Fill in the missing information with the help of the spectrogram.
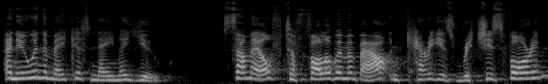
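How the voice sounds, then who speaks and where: An actress playing a bitter, grasping, poor mother of five in a fantasy video game, scornful and sharp-tongued, with rough uneducated grammar. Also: on the high side, normal speed, close to an everyday voice.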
